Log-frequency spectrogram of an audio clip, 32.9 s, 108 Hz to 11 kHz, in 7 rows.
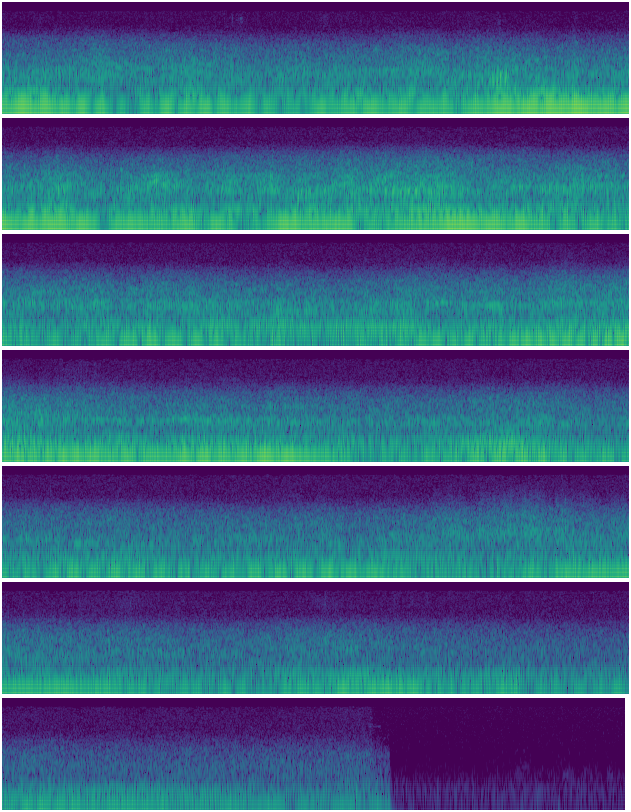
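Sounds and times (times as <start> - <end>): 
piston-engined vintage warplanes flying over an airshow: 0.0 - 31.2.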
